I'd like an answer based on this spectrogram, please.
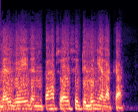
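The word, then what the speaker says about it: Banja Luka: and perhaps also to Bunyalaka. That's how it's pronounced, Bunyalaka, in Bosnia.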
